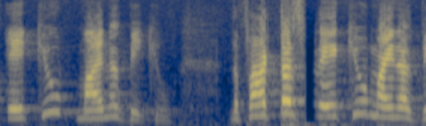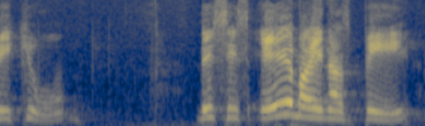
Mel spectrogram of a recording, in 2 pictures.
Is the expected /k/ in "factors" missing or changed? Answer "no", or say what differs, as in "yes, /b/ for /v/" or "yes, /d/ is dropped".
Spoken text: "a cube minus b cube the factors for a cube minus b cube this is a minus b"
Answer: yes, /k/ is dropped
